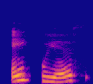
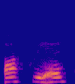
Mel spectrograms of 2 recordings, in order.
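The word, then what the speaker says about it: aqueous: solid in water now aquous how we pronounce it or aquous people say it both ways but it sounds similar to Aqua and we know that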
